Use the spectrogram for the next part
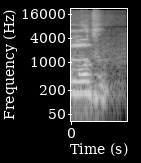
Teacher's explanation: রাঢ়ী উপভাষাতে শব্দের শুরুতে কিছু কিছু ক্ষেত্রে অ থাকলেও সেটা ও এর মতো উচ্চারণ হয়।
